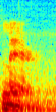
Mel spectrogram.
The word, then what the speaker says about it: Mar: Okay, that's The sea would be Mar. Mar. Okay, that Ah, makes more yeah. sense. But it's pronounced mare.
